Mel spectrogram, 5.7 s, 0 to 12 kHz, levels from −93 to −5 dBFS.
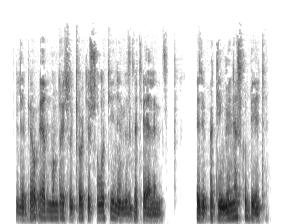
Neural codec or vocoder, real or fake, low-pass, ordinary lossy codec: vocoder, 44.1 kHz, 128 mel bands, Pupu-Vocoder; fake; 10.8 kHz; MP3, 32 kbps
